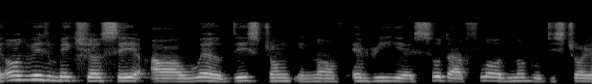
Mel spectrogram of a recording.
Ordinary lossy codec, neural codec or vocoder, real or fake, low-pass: none; codec, 16 kHz in and 24 kHz out, 1 kbps, XY-Tokenizer; fake; 7.2 kHz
